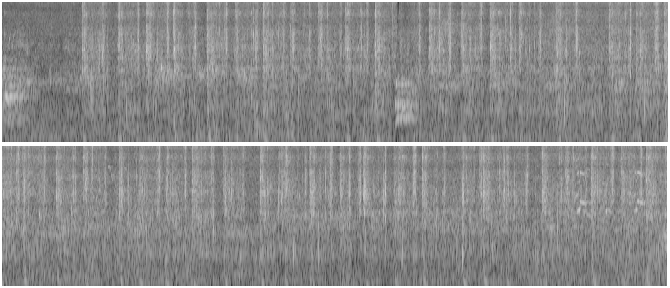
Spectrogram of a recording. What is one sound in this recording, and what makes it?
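Footsteps run on wet pavement.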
